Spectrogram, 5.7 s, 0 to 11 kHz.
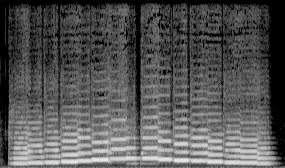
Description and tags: Flute - E natural minor - bad-articulation-staccato
Part of the Good-sounds dataset of monophonic instrumental sounds.
instrument::flute
note::E
good-sounds-id::7271
mode::natural minor
Intentionally played as an example of bad-articulation-staccato
Enatural, neumann-U87, minor, scale, good-sounds, flute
